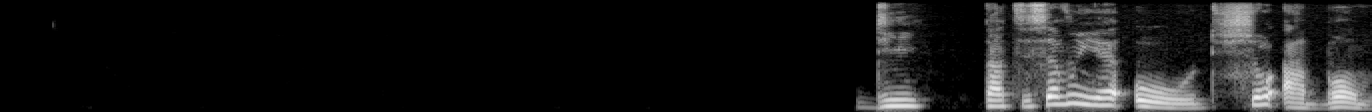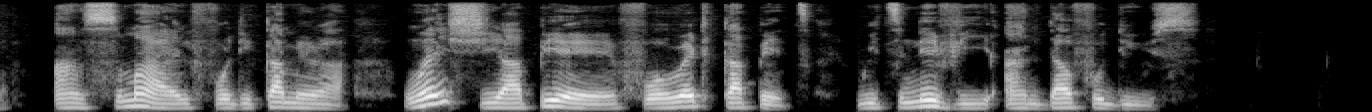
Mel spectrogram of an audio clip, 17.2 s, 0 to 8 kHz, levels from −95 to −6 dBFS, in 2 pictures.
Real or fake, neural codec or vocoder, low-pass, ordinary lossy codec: real; none; 7.2 kHz; none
